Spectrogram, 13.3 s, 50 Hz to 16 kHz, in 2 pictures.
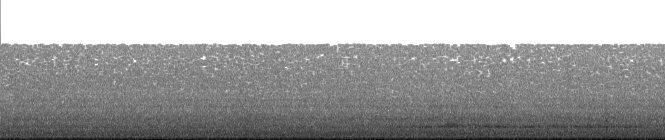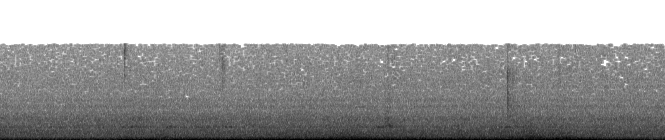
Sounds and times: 0.0s air conditioning system is running 13.3s
0.0s wind 13.3s

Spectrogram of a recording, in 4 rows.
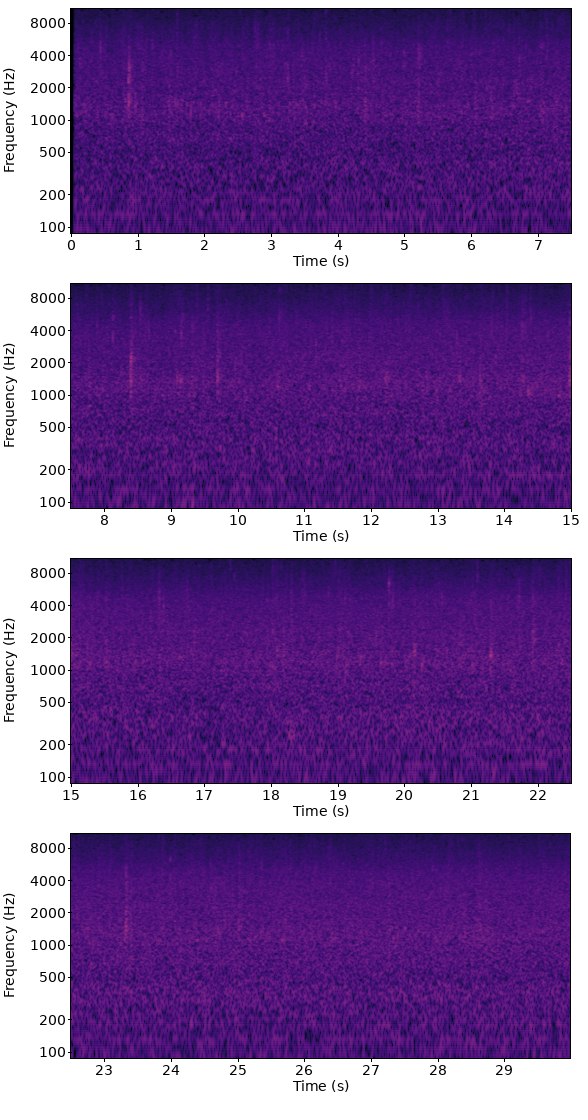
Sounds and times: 0.0s rain 29.9s

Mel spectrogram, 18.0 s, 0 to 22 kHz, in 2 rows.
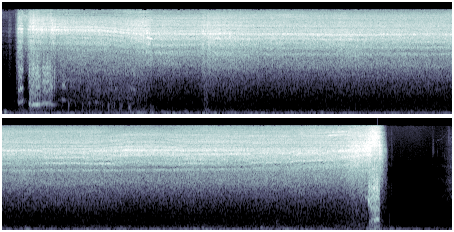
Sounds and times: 0.3s Balloon - Deflate 01 3.2s
14.5s Balloon - Deflate 01 16.7s

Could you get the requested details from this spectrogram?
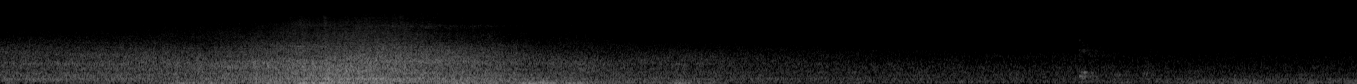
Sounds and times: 0.0s cars 8.5s

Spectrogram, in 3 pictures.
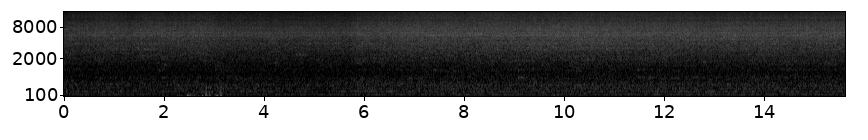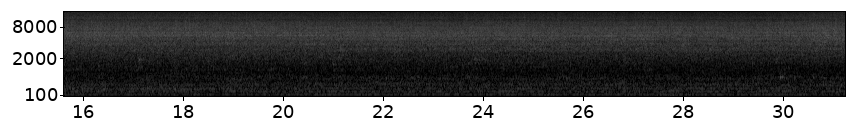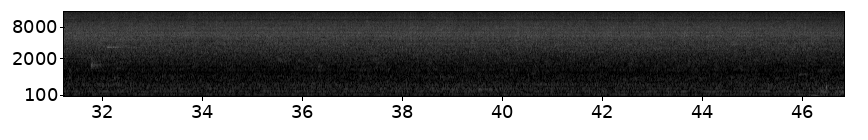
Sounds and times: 0.0s water faucet bathroom flow 46.8s
26.6s drain 46.8s

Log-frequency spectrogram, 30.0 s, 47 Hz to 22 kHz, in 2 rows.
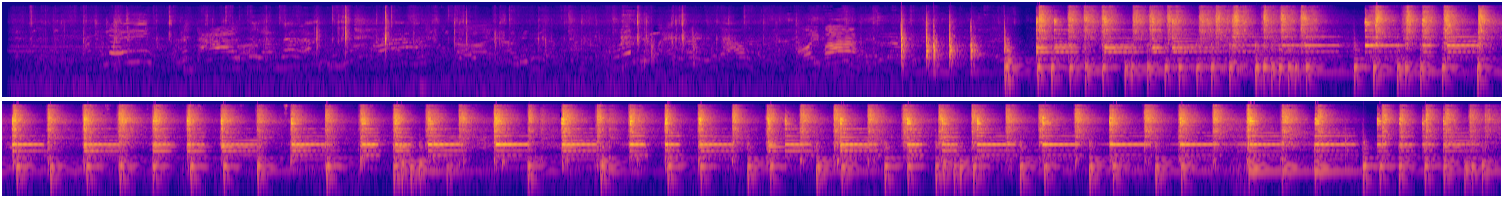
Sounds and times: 0.7s Kids talk 7.6s
9.0s music 29.9s

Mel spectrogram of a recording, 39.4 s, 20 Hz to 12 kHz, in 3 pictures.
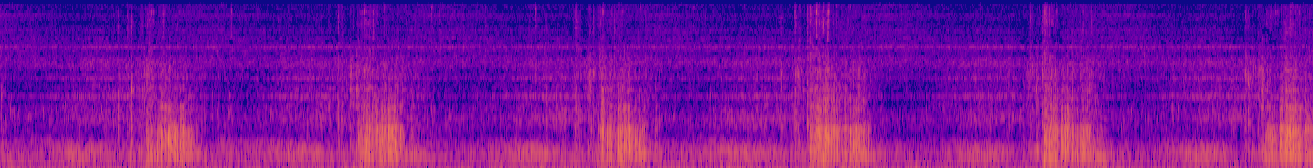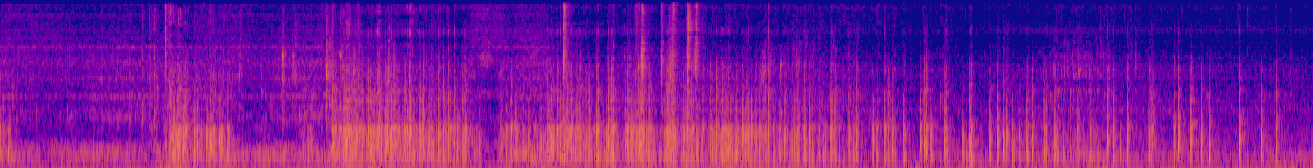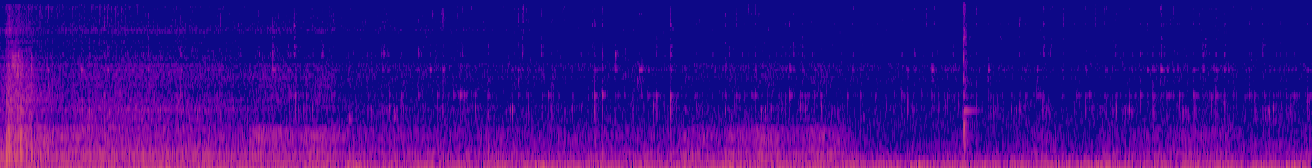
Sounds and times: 1.2s Brewing coffee 2.2s
3.3s Brewing coffee 4.4s
5.6s Brewing coffee 6.7s
7.8s Brewing coffee 9.2s
10.2s Brewing coffee 11.2s
12.4s Brewing coffee 13.4s
14.5s Brewing coffee 28.2s
29.0s Brewing coffee 39.3s

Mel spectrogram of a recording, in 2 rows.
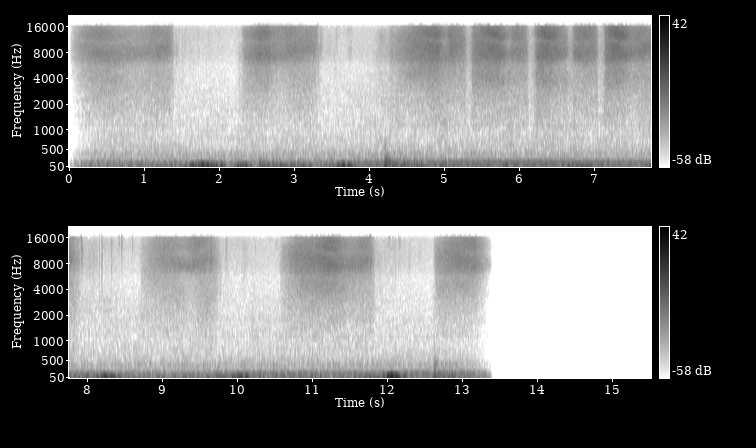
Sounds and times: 2.3s washing blackboard 3.4s
4.2s washing blackboard 8.0s
8.7s washing blackboard 9.8s
10.6s washing blackboard 12.0s
12.6s washing blackboard 13.4s

